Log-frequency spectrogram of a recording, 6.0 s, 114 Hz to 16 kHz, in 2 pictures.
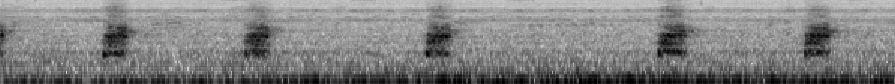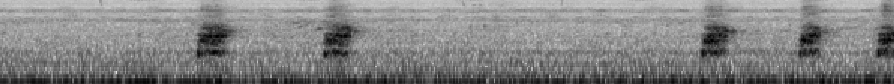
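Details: In a Maryland backyard, a squirrel gives loud, sharp barking calls in quick pairs over a low rumble, crying on and on for 20 minutes or more.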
